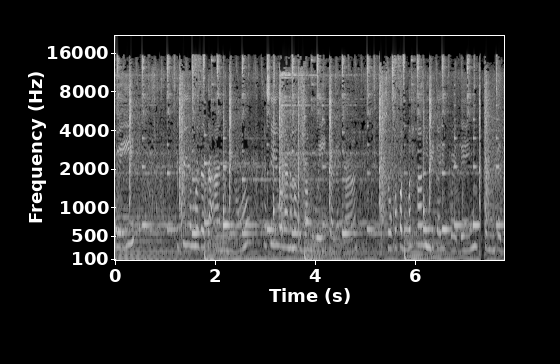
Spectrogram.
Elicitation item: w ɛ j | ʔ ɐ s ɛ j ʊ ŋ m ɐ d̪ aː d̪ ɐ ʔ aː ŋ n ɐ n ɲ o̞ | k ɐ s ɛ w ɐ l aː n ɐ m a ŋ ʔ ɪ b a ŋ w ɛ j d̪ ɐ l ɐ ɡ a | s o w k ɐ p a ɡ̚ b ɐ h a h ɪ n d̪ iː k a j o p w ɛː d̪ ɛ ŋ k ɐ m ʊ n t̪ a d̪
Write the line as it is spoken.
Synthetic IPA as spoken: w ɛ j | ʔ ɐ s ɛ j ʊ ŋ m ɐ d̪ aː d̪ ɐ ʔ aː n ɐ n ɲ o̞ | k ɐ s ɛ w ɐ l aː n ɐ m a ŋ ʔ ɪ b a ŋ w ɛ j t̪ ɐ l ɐ ɡ a | s o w k ɐ p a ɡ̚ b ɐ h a h ɪ n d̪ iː k ɐ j o p w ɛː d̪ ɛ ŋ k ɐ m ʊ n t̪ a d̪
